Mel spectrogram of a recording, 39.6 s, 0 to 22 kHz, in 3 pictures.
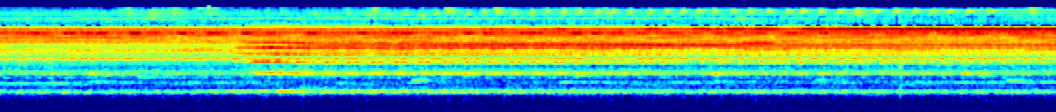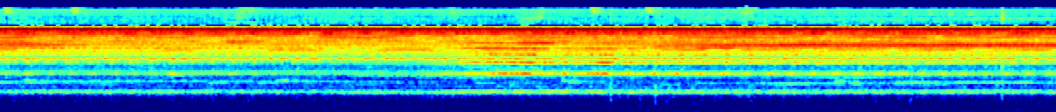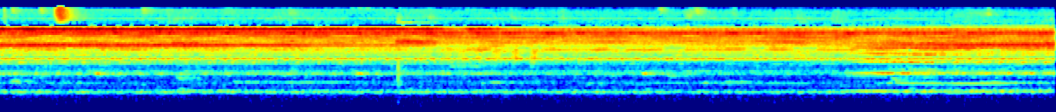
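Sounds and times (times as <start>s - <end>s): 
dense chorus of cicadas in the rainforest at dusk: 0.0s - 39.5s.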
